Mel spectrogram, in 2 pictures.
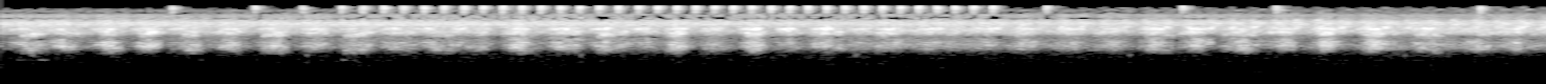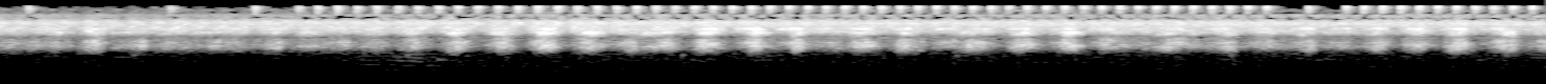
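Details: A dense chorus of cicadas shrilling steadily on a hot summer afternoon, a high buzzy drone with fast rhythmic pulses.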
